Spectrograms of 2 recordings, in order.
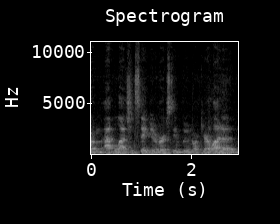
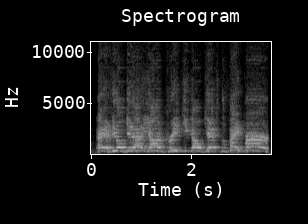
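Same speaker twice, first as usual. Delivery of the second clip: put-on high-pitched holler at the kids; sharp, high Southern shout; Southern parent yelling; 4 dB louder than usual. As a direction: break off and yell to children far away. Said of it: "telling his children to quit playing in the creek".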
